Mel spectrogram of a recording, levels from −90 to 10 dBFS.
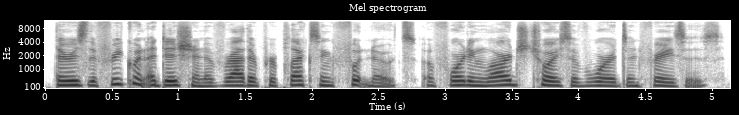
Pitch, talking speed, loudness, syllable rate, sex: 200 Hz, 200 wpm, -16 LUFS, 6.1 syllables/s, female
